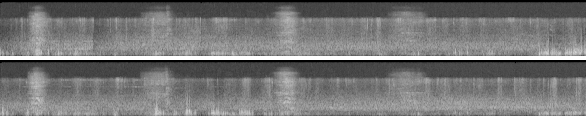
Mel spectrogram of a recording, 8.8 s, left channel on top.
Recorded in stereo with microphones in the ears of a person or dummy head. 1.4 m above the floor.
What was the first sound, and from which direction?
Keys jangling, 75° right (ahead or behind).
